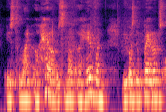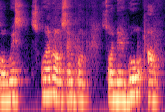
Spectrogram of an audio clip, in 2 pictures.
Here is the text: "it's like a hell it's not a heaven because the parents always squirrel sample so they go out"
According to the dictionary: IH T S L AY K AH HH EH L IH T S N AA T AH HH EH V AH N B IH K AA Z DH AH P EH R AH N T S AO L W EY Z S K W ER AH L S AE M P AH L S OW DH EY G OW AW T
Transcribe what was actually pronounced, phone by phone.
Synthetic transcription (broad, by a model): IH T S L AY K AH HH EH L IH T S N AA T AH HH EH V AH N B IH K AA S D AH P EH R AH N T S AO L W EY S K W ER AH L S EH M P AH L S OW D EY G OW AW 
